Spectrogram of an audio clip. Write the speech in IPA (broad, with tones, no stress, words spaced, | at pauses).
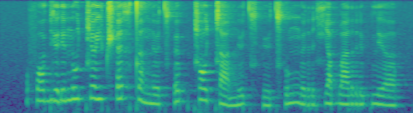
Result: fɔ˦ɡʲɐ˦ ɾʲɐ˦nu˦ cø˦jt͡ʃʼɛ˦xtɐ˨ nø˨t͡sʼø˦pcɔ˦ ca˨ny˦t͡sʰy˨ t͡sʼu˦ŋø˨rça˦ ba˦ry˦plʲɐ˦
